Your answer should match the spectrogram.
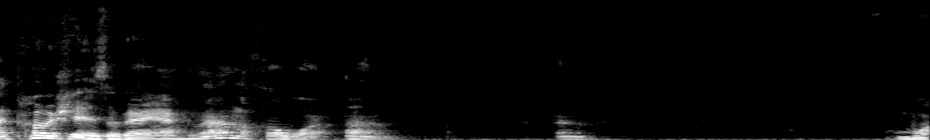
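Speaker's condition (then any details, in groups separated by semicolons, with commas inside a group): Brain injury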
